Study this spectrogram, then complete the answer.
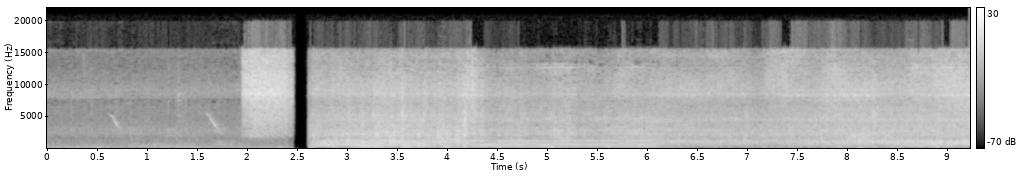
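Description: The CIRCAR Express, train 17643 from Chengalpattu to Kakinada, starts off and picks up speed, heard from on board as a loud steady rumble with a sustained horn-like tone partway through.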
